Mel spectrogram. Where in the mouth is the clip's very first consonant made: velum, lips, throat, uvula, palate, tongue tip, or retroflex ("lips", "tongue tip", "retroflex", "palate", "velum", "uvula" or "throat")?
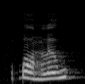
lips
